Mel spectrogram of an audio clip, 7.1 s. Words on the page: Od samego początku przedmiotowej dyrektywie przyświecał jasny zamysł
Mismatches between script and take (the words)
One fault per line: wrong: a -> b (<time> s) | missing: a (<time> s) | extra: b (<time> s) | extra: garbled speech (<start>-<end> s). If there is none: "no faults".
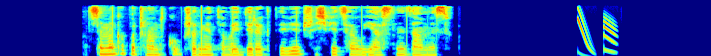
no faults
